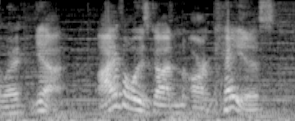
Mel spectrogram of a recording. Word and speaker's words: Arceus: I've always gotten Arceus because Arcane Deus, magic god.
